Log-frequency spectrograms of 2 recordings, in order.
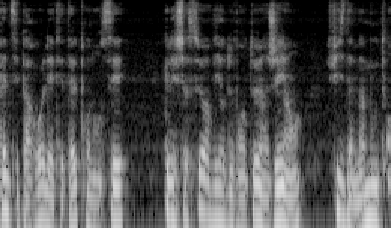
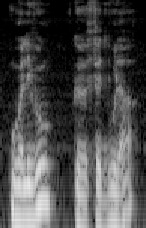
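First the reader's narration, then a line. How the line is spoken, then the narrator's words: Thundering supernatural voice. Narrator (French): dit l'être surnaturel d'une voix tonnante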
